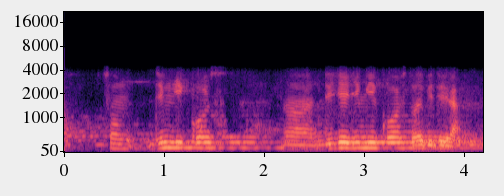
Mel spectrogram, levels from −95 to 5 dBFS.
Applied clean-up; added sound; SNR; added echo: none; none; none; none.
